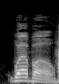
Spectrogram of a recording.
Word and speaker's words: Webbo: Webbo. – How do you spell that? – W-E-B-B-O.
